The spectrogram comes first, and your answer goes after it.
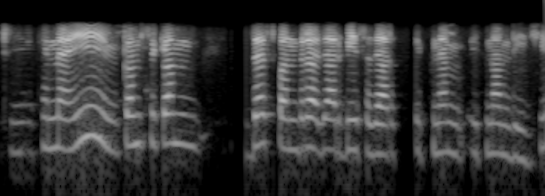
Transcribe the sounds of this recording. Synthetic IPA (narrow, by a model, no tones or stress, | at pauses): ʈʰiknəɦĩkəmsekəm | d̪əspənd̪ɾəɦəd͡ʒaɾbisɦəd͡ʒaɾɪt̪namɪt̪namd̪id͡ʒie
